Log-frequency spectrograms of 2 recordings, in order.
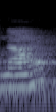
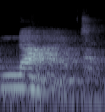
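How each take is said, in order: First: The final t sound is dropped. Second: The final t sound is clearly pronounced. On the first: The speaker calls it wrong. "not night" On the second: The speaker calls it right. "it goes like night"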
